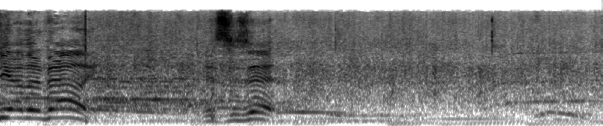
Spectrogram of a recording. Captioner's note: cheers and applause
